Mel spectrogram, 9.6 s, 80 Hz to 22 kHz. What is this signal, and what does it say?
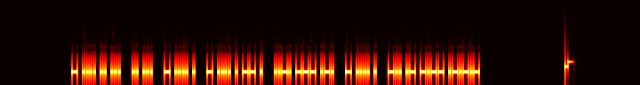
Morse code, heard as a keyed tone, about 44 wpm, 700 Hz. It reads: THIS IS THE THEME FOR THE DAY.
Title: Sentences from Top 1100 Words 45wpm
